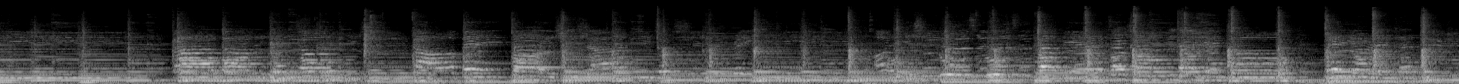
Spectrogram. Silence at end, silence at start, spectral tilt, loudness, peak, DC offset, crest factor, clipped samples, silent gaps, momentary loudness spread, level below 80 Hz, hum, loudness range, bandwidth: 0 s; 0 s; -7 dB/octave; -22 LUFS; -4 dBFS; under 0.1%; 18 dB; under 0.1%; none; 6 LU; -42 dBFS; none; 2 LU; over 20 kHz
